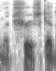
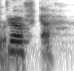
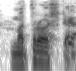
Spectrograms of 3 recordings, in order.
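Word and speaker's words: Matryoshka: I'm saying it wrong. I don't know what the word is in Russian, but they're called Matruska dolls for sure. Matroska. Matroska. That's how you said.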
